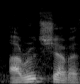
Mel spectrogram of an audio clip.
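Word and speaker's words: Arutz Sheva: will now mispronounce this arut how is it pronounced arut cheva arut cheva thank you this past spring quote quoting you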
